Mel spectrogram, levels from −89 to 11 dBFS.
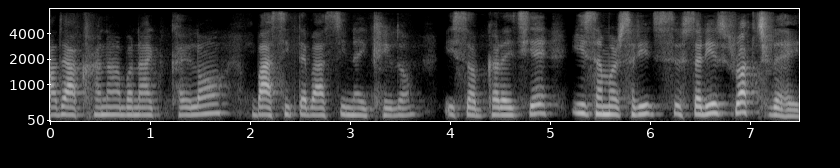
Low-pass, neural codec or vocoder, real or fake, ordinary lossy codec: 7.2 kHz; codec, 16 kHz, 1 kbps, X-Codec, WavLM features, trained on Multilingual LibriSpeech; fake; none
